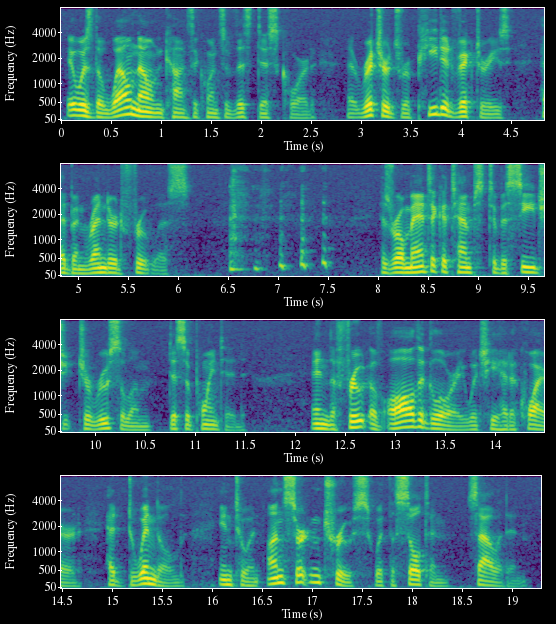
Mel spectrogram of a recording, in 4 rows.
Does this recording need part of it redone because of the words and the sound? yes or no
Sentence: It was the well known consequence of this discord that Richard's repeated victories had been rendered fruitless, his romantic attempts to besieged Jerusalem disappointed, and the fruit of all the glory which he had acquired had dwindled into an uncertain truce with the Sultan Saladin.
yes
